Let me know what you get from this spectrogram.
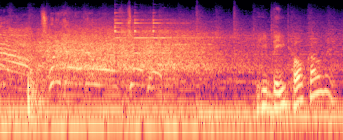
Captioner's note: bell rings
